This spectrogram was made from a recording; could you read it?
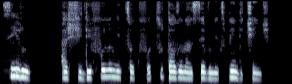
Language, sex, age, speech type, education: Nigerian Pidgin, female, 15-29, spontaneous, tertiary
